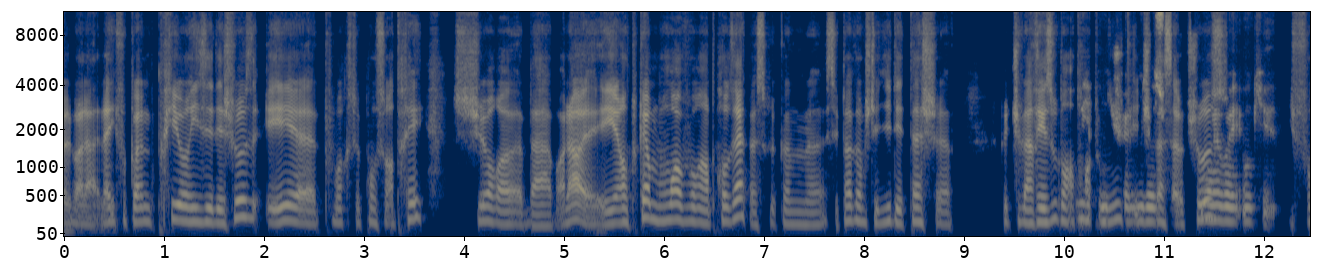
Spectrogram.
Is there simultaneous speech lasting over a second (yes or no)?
yes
